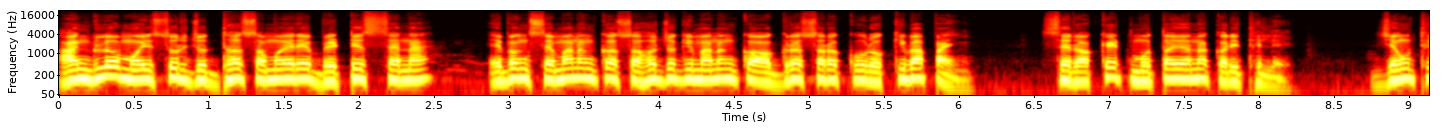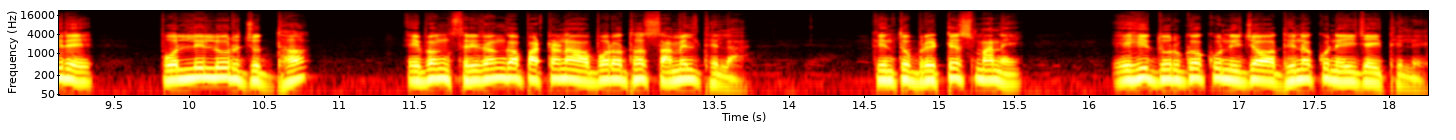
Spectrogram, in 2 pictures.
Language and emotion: Odia, neutral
